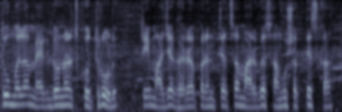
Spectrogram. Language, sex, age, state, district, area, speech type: Marathi, male, 30-45, Maharashtra, Mumbai Suburban, urban, read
